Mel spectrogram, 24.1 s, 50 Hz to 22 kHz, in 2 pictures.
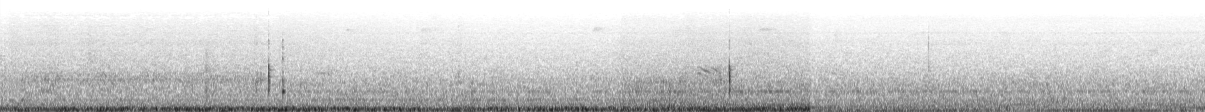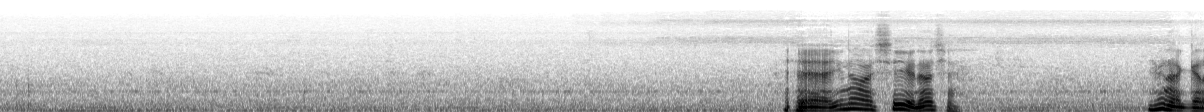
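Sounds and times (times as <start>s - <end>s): low background rumble: 0.0s - 24.0s.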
